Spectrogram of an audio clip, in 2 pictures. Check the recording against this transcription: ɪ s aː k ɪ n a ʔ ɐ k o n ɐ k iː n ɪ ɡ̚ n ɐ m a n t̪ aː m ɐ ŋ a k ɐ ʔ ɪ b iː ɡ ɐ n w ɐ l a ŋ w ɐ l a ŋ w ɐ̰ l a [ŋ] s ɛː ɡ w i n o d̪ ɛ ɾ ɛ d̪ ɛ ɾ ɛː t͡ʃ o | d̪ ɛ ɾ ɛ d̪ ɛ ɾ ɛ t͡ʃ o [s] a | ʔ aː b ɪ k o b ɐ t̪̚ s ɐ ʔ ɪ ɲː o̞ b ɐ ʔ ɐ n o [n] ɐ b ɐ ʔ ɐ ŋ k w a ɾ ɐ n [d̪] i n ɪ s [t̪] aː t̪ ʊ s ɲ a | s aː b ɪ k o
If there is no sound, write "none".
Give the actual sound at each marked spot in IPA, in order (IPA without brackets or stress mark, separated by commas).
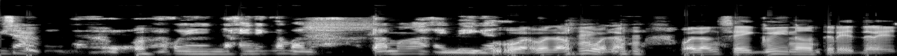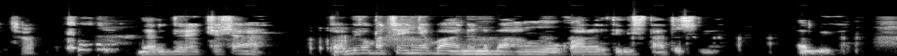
ŋ, ʃ, n, t̪, t̪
